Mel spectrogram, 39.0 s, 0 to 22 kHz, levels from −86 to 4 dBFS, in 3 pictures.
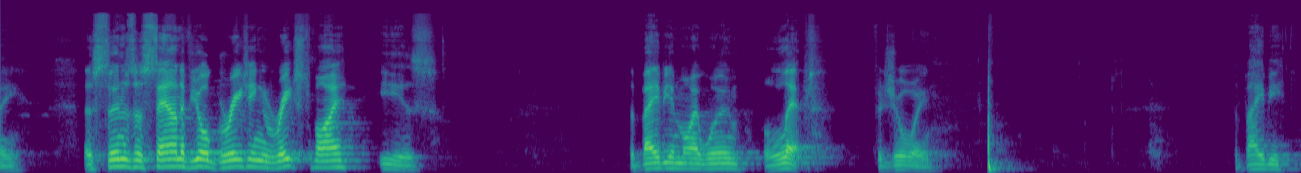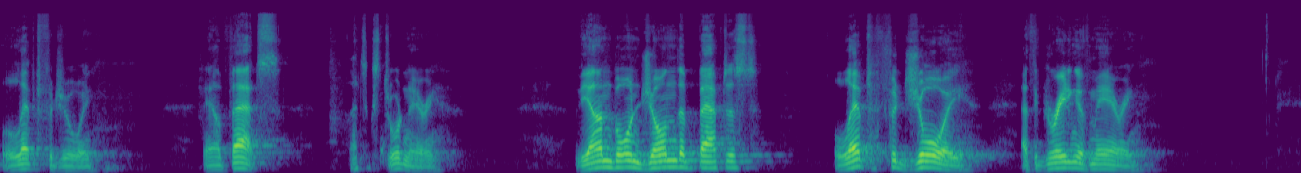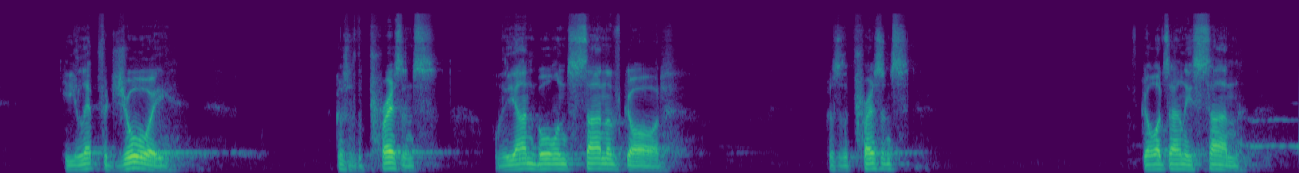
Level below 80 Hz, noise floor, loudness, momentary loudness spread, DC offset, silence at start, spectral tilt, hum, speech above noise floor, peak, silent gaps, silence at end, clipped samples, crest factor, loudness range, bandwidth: -68 dBFS; -86 dBFS; -23 LUFS; 20 LU; under 0.1%; 0 s; -5 dB/octave; none; 63 dB; 0 dBFS; none; 0.35 s; under 0.1%; 24 dB; 13 LU; 16 kHz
